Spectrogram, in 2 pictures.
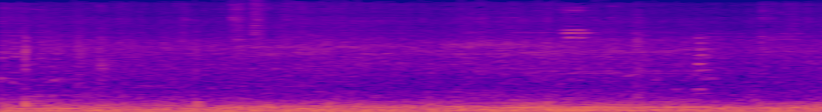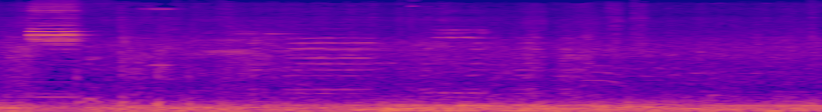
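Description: Steady low background rumble with distant voices, and a short high-pitched tone about four seconds in.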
